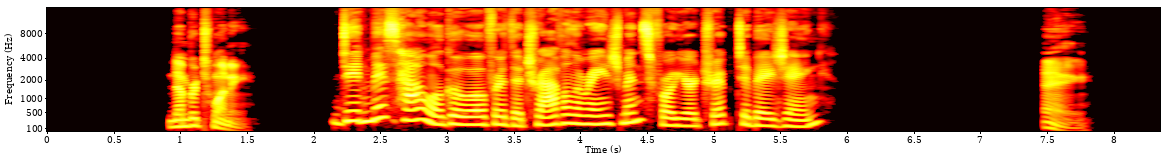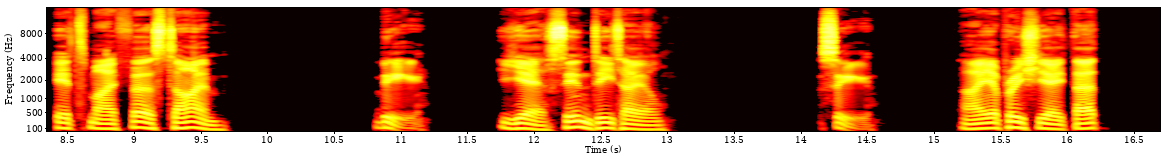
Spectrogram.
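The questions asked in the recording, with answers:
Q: Did Miss Howell go over the travel arrangements for your trip to Beijing?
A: B: Yes, in detail.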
